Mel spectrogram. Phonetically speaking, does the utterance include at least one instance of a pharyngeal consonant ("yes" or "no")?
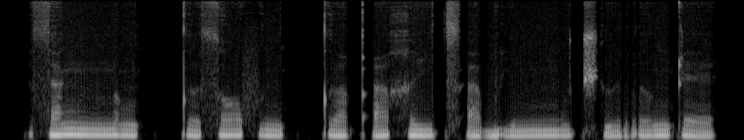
no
